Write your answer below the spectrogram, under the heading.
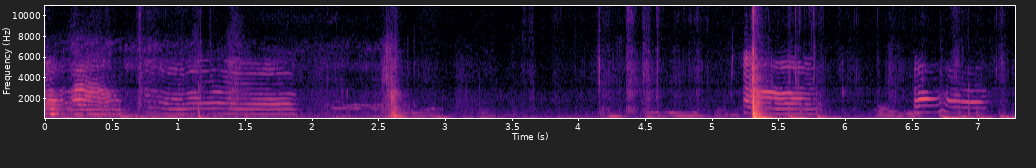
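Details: Domestic cats eating cat grass indoors give several harmonic meows, some rising then falling, with short quieter mews between them, along with chewing and knocking noises in a small room.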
